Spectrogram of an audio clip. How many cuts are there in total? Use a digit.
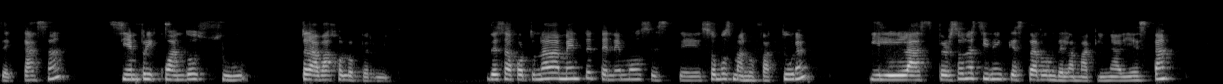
0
